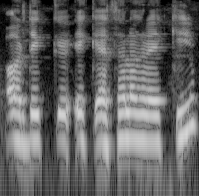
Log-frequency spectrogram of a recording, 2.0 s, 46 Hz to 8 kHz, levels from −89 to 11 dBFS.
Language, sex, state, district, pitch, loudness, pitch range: Hindi, female, Chhattisgarh, Raipur, 200 Hz, -12 LUFS, 190-205 Hz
